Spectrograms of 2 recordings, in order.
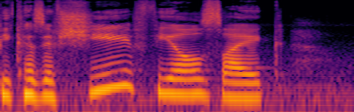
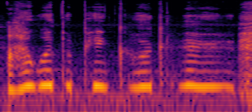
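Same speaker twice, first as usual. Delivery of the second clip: high, whiny mock sob; imitated crying child; 8 semitones higher, 4 dB quieter than usual. Mom imitating her daughter's crying friend, whiny mock crying. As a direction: whine it like a tearful preschooler. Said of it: "the friend's crying".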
